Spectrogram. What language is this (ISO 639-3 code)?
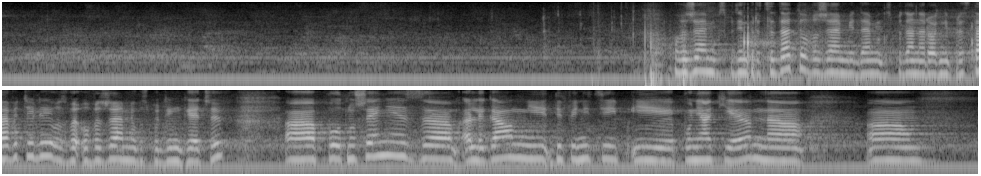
bul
